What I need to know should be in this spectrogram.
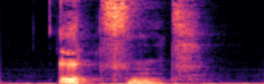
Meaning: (verb) present participle of ätzen; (adjective) 1. corrosive, caustic, acrid, searing 2. scathing, caustic 3. (very) annoying, insufferable
- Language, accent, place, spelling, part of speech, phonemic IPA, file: German, Germany, Berlin, ätzend, verb / adjective, /ˈɛtsənd/, De-ätzend.ogg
